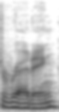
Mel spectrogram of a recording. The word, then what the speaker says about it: Redding: not all right bye so it's pronounced reading i learned that r-e-a-d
